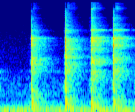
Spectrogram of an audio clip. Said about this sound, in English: probably going to tap on it with my hammer a little bit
